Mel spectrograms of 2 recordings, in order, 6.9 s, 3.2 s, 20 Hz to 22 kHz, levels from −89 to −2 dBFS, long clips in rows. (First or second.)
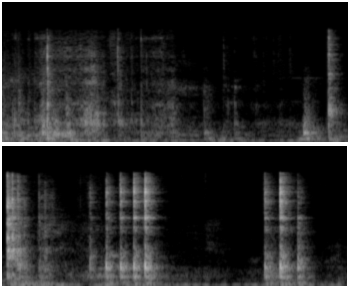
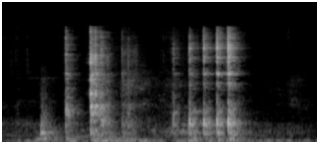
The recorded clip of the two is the first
